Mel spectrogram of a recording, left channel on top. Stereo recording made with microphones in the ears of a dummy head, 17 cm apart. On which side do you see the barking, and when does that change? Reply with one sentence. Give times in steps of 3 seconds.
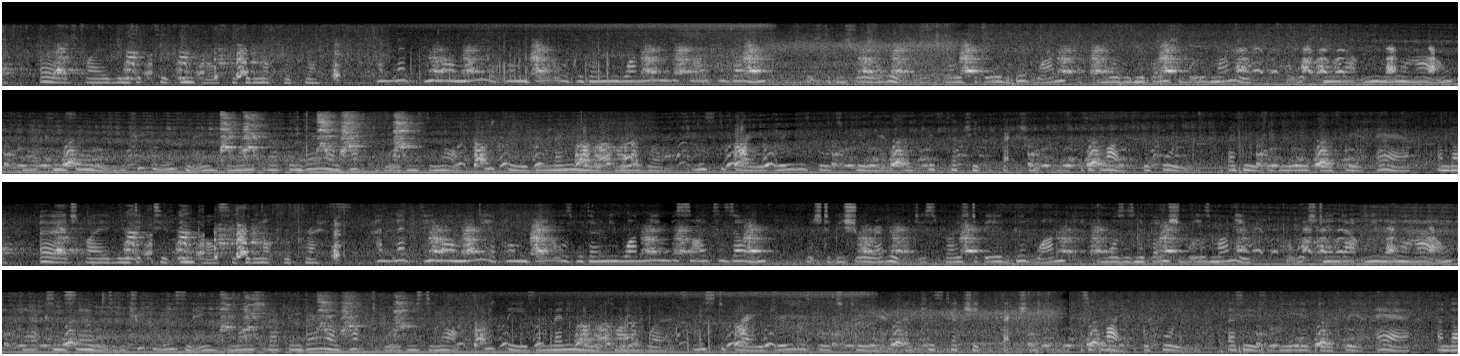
In this clip you hear the barking on the right from 0 s and on the left from 6 s.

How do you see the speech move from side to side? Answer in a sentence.
You can hear the speech stay put.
